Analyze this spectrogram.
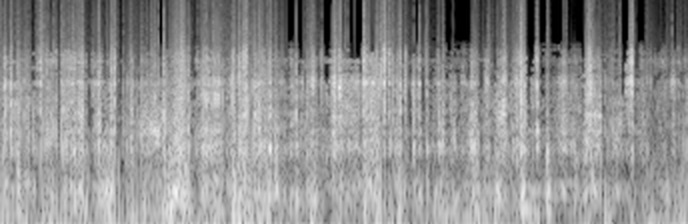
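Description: Underwater noise picked up by a camera on a speargun as a spearfisher swims: a loud, steady rumbling rush of water with many sharp clicks and knocks scattered through it.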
